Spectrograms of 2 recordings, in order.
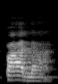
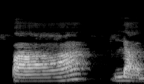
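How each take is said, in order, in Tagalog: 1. Mabilis na pinagsasama ang mga pantig at nagiging isang salita. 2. Binibigkas nang hiwalay ang mga pantig, may kaunting paghinto. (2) "Unang bigkas lang"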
